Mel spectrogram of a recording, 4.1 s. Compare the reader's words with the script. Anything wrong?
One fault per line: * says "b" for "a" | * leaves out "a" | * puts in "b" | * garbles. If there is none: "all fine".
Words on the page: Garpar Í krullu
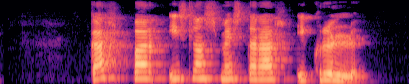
* puts in "Íslandsmeistarar"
